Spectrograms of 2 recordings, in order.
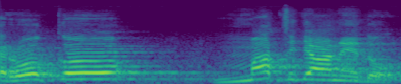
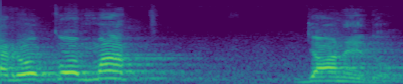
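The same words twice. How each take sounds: First: روکو said high and sharp as a command, then a pause, then مت جانے دو; "روکو" rising alone, break, then "مت جانے دو" falling together; pause after stop. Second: "روکو مت" said together high, with the stress on مت, then a pause before جانے دو; group "روکو مت" as one phrase, break, then "جانے دو"; pause after don't. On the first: Preacher showing the congregation the first meaning, pause after روکو. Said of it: "اس کے دو مفہوم ہیں". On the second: Preacher showing the congregation the second meaning, pause after مت. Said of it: "دوسرا ہے". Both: Shown as a demonstration.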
